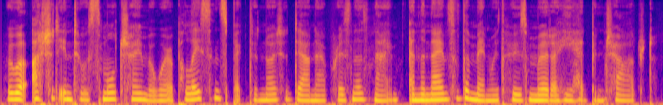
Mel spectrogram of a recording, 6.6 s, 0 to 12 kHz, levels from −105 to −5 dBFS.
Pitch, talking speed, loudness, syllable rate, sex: 185 Hz, 260 wpm, -20 LUFS, 7.3 syllables/s, female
